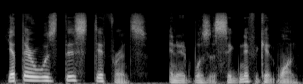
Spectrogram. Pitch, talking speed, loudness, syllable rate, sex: 115 Hz, 220 wpm, -21 LUFS, 6.9 syllables/s, male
